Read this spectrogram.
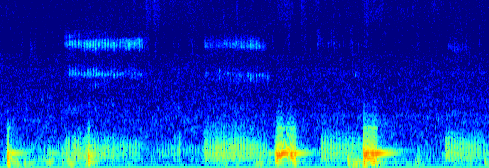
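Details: Siamese cat named Sean at home 'saying No' to its owner: short, low, throaty grumbling vocalisations in bursts, two louder rumbling 'no' calls around the middle, with quiet purr-like rumbles between; a person briefly murmurs agreement afterwards.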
